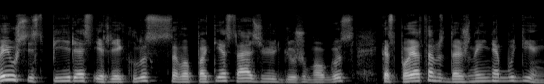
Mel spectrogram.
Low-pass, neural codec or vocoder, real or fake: 10.8 kHz; none; real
